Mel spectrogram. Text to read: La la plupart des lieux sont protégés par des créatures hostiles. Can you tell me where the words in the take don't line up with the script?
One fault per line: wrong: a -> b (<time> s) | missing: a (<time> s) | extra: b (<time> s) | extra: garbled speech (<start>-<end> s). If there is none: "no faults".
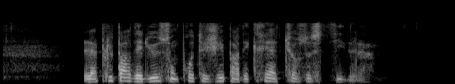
missing: la (1.0 s)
